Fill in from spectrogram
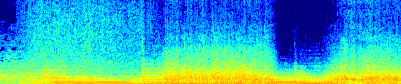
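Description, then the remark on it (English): A speeding car's engine roars with a steady droning hum, then a surge of loud road and wind noise as it rushes past, fading briefly before more traffic noise swells again. “So we heard from viewers who complained about drivers not only going fast out here, but hitting dangerous speeds.”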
